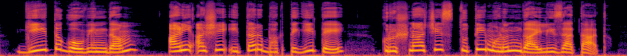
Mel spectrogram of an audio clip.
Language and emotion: Marathi, neutral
